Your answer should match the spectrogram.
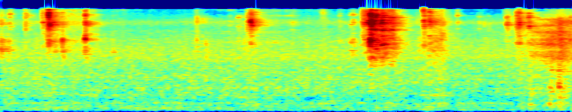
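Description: Bangles on a wrist clinking faintly while hands work a rolled puri with its filling on a wooden board, with a few scattered light clicks and a brief louder rattle near the end.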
